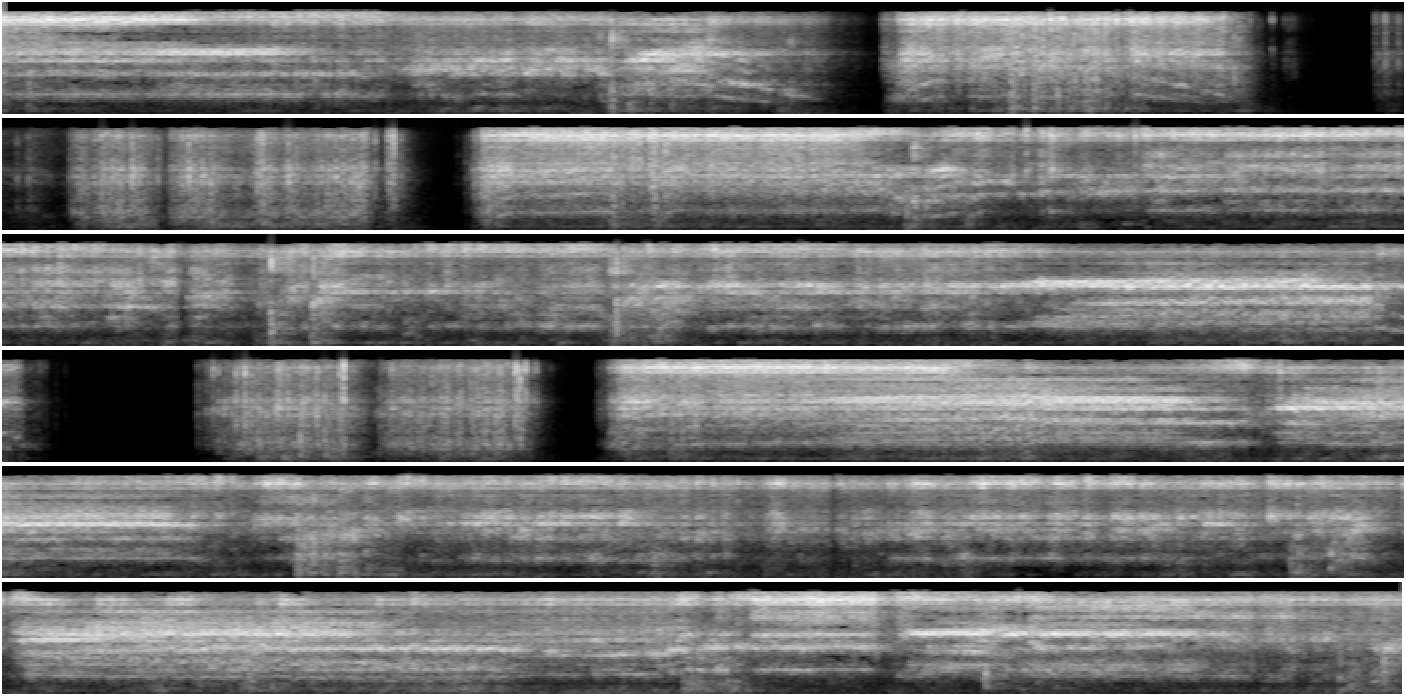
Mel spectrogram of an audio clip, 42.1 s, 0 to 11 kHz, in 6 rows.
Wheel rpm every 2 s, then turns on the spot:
160, 130, 80, 10, 40, 140, 160, 160, 160, 160, 80, 20, 130, 160, 160, 160, 160, 160, 160, 190, 200.
6-8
